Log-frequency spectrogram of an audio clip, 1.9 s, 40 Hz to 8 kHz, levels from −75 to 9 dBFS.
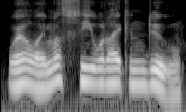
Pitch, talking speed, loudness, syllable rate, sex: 145 Hz, 255 wpm, -13 LUFS, 4.7 syllables/s, male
